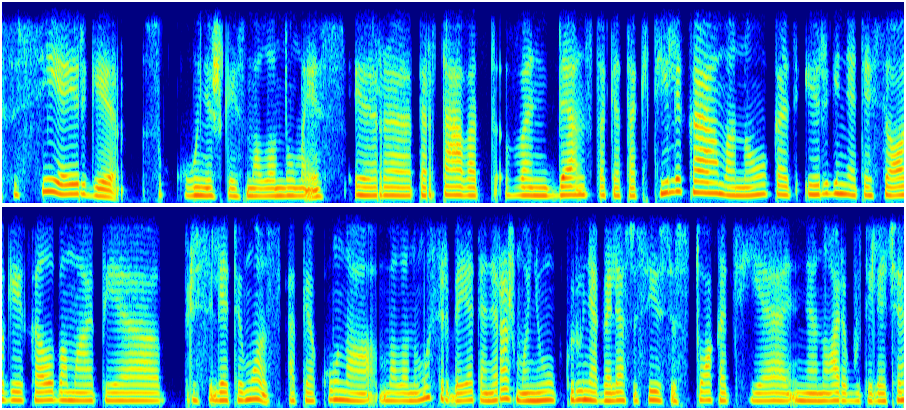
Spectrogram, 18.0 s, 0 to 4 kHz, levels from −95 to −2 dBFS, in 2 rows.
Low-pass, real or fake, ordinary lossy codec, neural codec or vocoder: 3.6 kHz; real; Opus, 24 kbps; none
